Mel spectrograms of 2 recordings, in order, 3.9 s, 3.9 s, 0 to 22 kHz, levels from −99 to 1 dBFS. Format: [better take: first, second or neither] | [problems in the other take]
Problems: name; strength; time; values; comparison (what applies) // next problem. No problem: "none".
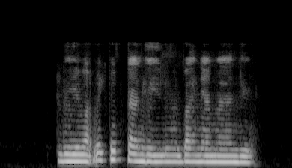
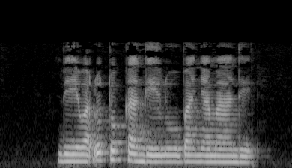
second | noise reduction (neural mask model DeepFilterNet 3)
